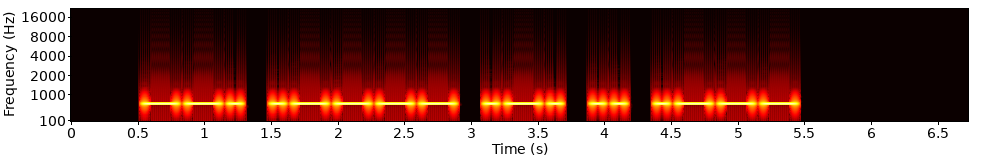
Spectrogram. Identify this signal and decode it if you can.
Morse code, heard as a keyed tone, about 15 wpm, 700 Hz. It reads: G1RIJ
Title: DXCC-100 Call Signs - 5 Characters - 15wpm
